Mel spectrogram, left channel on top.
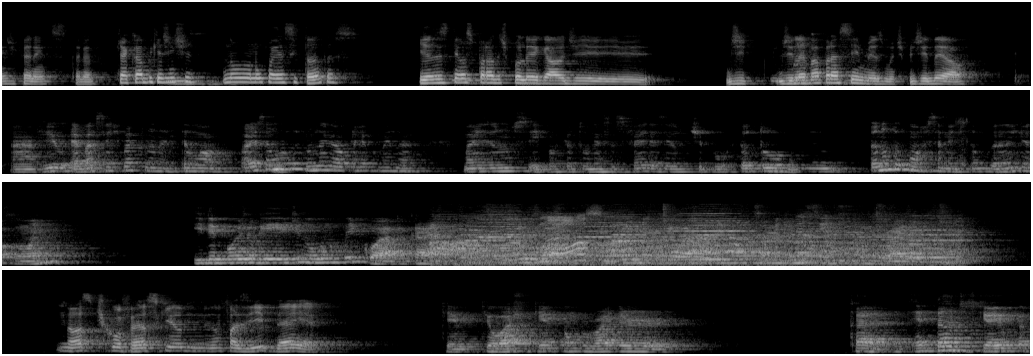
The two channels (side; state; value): both; different; correlation 0.01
